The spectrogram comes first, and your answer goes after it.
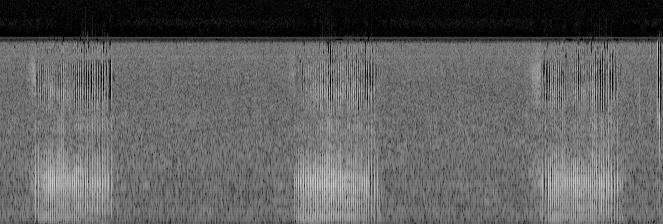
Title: Pug Snoring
